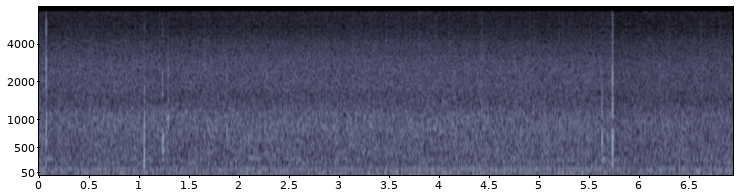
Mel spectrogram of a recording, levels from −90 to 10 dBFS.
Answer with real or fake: fake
